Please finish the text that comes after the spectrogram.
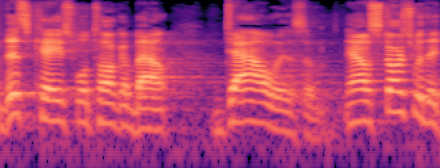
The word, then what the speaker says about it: Taoism: case, we'll talk about Taoism. Now, it starts with a T in our transliteration in English, but it sounds like the letter D as in dog, Taoism, right?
